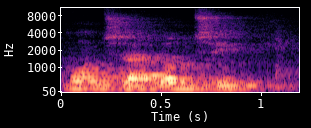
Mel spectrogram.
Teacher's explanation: africada palatal sonora, é un arcaísmo monumental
